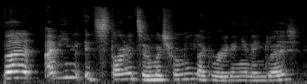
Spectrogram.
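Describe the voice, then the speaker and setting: A young woman whose first language is Dutch, chatting casually in a book vlog, full of "um" and "like" and soft laughs. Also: a little high, expressive, a little fast, recorded from a distance. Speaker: book vlogger. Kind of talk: casual chat.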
